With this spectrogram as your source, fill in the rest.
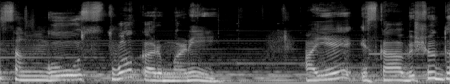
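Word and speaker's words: सङ्गोऽस्त्व: पुनः यहाँ पर अवग्रह का चिन्ह है, इसको जोड़ते हुए उच्चारण करेंगे। संगोस्त्व कर्मणि मा कर्म फल हेतुर भूर्मा ते संगोस्त्व कर्मणि।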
